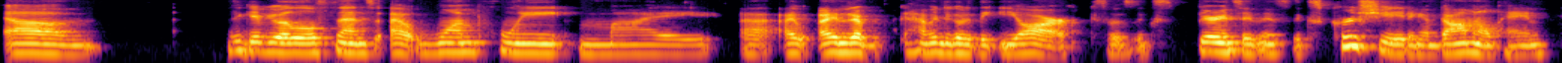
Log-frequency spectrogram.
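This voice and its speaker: Her voice sits low with a level tone at normal speed as she, a real estate investor from the D.C. area, relates her life story as an interview guest. She's casual, laughs often, and restarts sentences a lot.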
